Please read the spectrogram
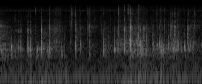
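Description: Pages of a hardcover picture book being turned and handled: a run of faint, quick paper clicks and crackles.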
